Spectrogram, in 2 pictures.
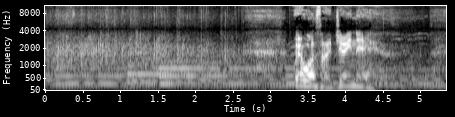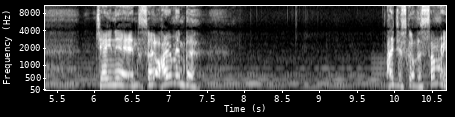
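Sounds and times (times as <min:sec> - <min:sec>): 
large crowd applauding and cheering for kids at a water baptism: 0:00.0 - 0:03.4
sustained musical tones humming: 0:00.0 - 0:10.6
speech: 0:03.4 - 0:04.6, 0:06.1 - 0:07.5, 0:09.9 - 0:10.6.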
